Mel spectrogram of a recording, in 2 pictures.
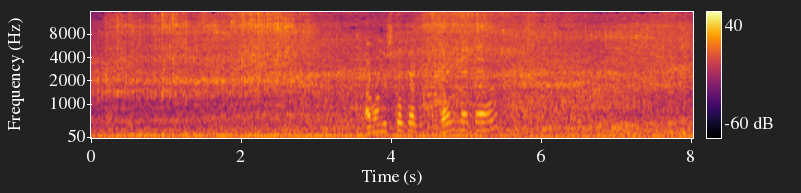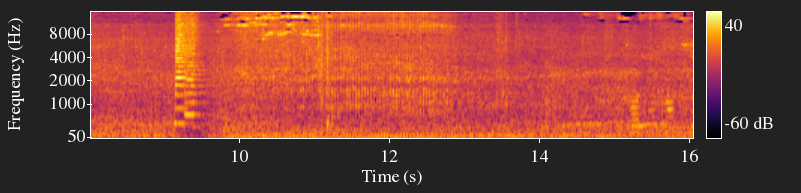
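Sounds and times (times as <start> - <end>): road traffic rumble: 0.0 - 16.0
vehicle horn toot: 9.1 - 9.6.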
